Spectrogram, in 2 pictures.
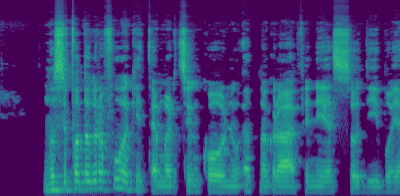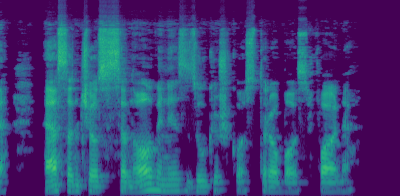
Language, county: Lithuanian, Marijampolė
